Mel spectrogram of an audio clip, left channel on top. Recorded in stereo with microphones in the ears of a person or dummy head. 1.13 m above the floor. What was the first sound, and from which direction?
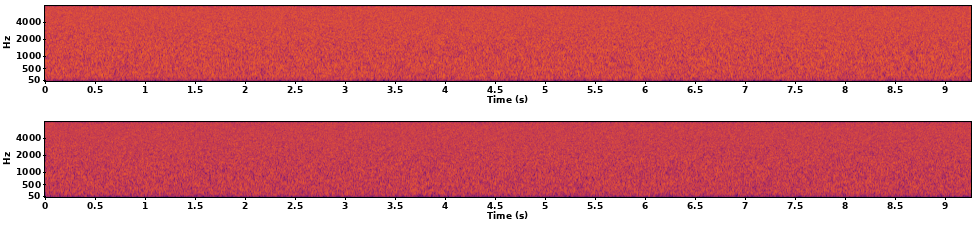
Only background noise.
